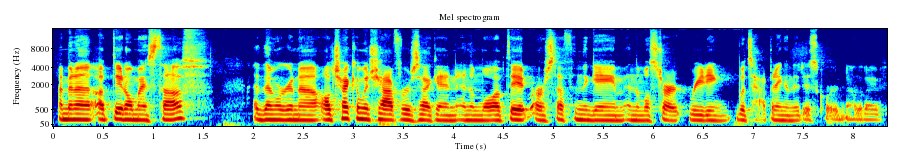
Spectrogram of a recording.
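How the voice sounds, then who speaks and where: Over the sound of computer keys, a low-pitched woman keeps up quick, level-toned livestream chatter as host of her own stream. She is gushing and informal, playing a text roleplay game and muttering to herself while typing and reading messages out loud.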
